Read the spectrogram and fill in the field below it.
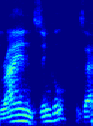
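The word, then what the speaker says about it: Dzingel: Ryan Zingle? Is that how you say it? I like his play style too. Yes. The Zingle? Do you add the D with him? No, it's silent. Zingle.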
